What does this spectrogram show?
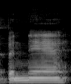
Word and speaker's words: banana: I would say banana with. So the first syllable is definitely a schwa, like ba. Yeah. Second syllable stress, banana, and then back to a schwa again, like banana.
